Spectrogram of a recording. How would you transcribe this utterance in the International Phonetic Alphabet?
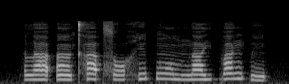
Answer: l a˨ ʔ ã˧ kʰ a˦ ʔ s ɔ˧ h ĩ˦ p̚ ŋ ɔ̃˥˧ m n̪ a˦ j b a˦ ŋ p ĩ˨ t̚

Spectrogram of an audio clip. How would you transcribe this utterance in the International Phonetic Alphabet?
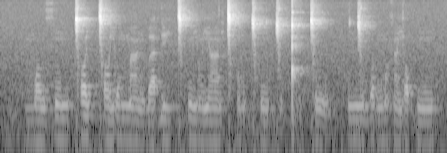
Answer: m ɔ u̯ x ũ n ǀ ɔ lʲ ǀ ɔ j o m ã ɡ͡b a ɗ i ǀʰ ũ j õ j ã ǀʰ ɔ̃ m ǀʰ ũ ǀ u ǃʰ e ǀ u | p ũ ŋ͡ǀ ũ ɓ ɔ ŋ͡m ɔ̃ x ã j ɔ p ĩ

